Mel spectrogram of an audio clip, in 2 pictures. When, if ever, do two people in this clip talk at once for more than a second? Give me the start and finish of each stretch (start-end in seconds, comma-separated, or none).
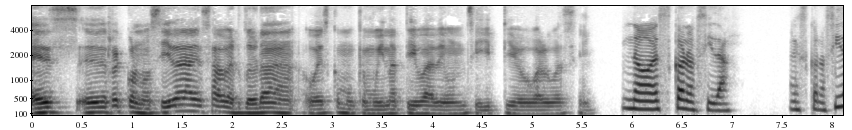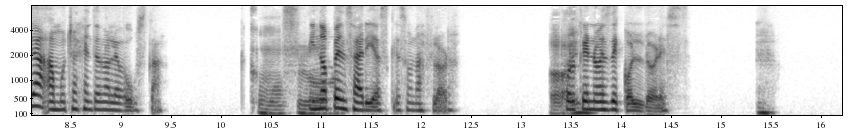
none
